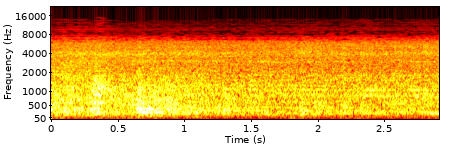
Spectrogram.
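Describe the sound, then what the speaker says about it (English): An automatic two-head beer keg washing machine with a caustic tank and a hot water tank runs under test, giving a loud, steady broadband hiss and rush that holds unchanged throughout. "the beer keg washing machine under testing before a delivery."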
